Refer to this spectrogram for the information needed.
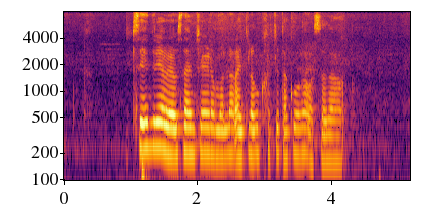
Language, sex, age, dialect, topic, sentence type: Telugu, female, 46-50, Telangana, agriculture, question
